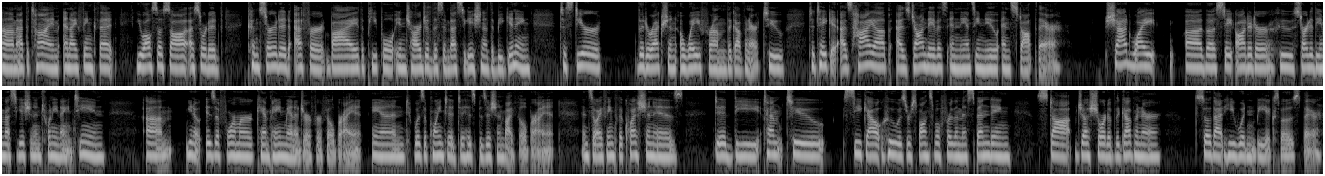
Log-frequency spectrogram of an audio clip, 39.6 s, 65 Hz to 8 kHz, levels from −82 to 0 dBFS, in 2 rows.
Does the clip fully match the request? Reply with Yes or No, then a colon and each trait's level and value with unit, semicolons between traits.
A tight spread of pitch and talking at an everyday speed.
Yes: narrow, 1.3 semitones; average, 175 wpm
